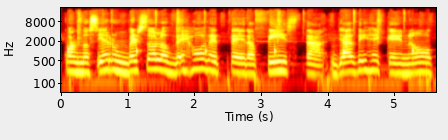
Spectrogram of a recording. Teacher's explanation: aspirating the final Ss, shortening words a lot and pronouncing the C as an s.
